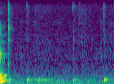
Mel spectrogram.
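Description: A few faint clicks from a computer mouse over a low, steady hum.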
